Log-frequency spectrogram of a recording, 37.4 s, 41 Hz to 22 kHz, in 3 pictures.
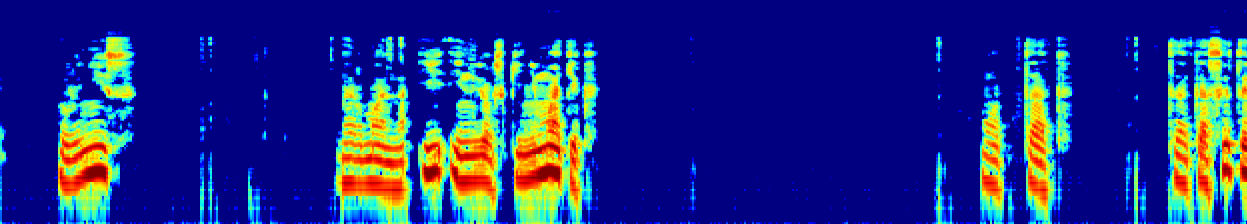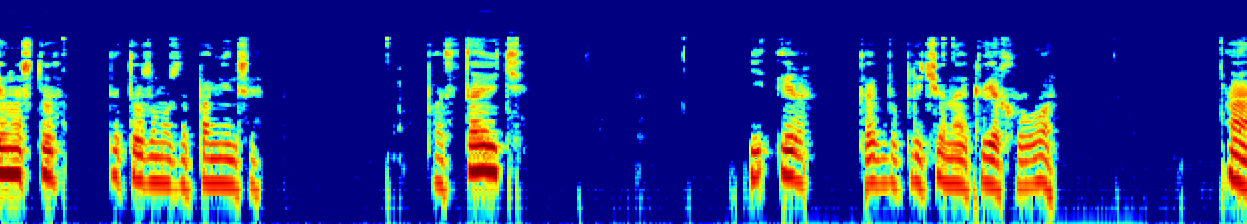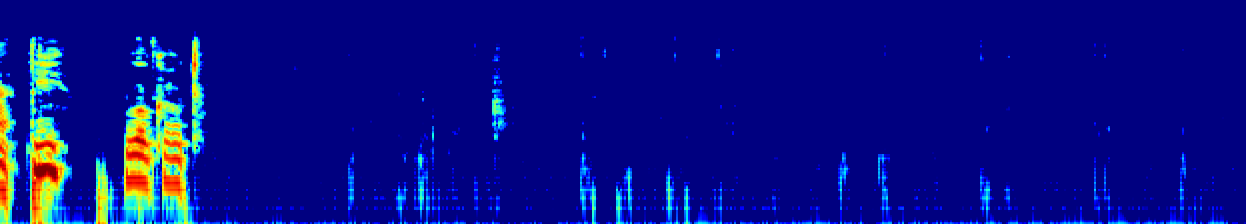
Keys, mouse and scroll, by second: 2.4 middle click, 3.7 click, 5.2 scroll down 5, 6.7 click, 6.7-7.3 scroll down 3, 11.1 click, 12.9 click, 17.3 click, 18.3 middle click, 19.7 r, 22.2 middle click, 24.6 a, 25.2 i, 27.3-28.3 scroll down 2, 28.4 click, 30.7 click, 31.1-31.7 scroll down 2, 31.7 middle click, 31.7 scroll down 2, 33.8 click, 35.8 click.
